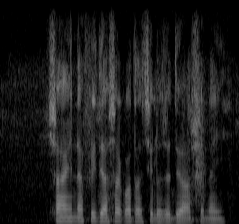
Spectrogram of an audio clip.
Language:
Bangla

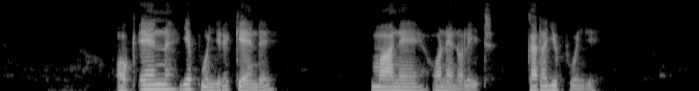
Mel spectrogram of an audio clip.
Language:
Luo (Kenya and Tanzania)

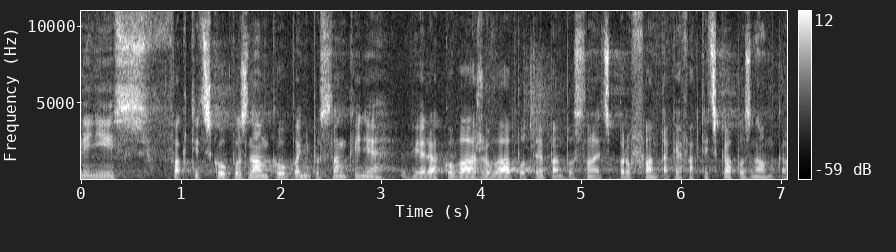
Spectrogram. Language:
Czech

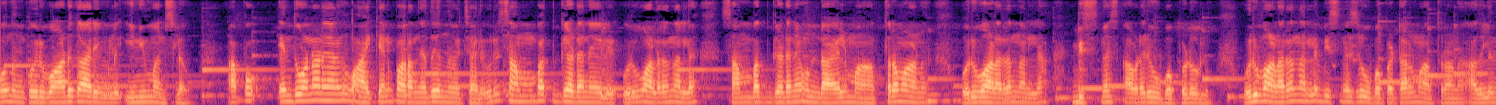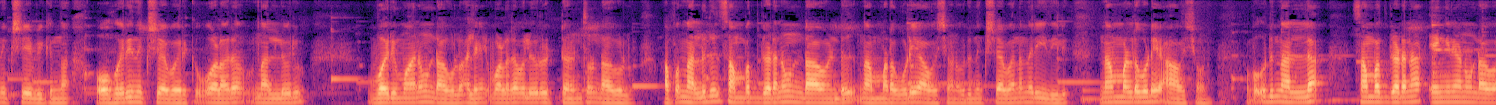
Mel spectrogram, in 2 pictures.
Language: Malayalam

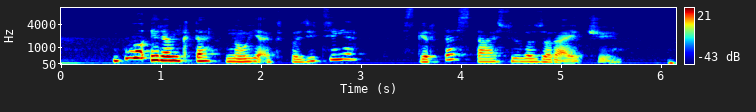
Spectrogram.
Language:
Lithuanian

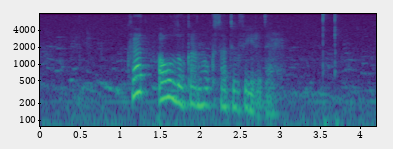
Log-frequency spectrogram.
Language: Faroese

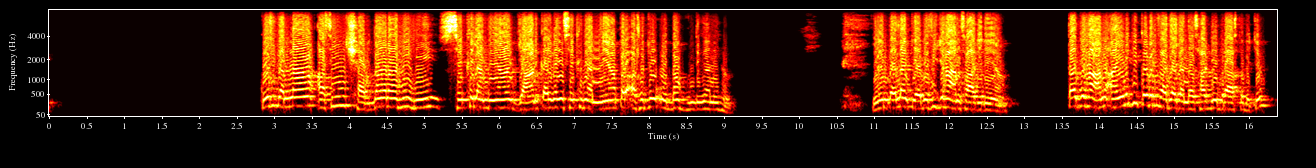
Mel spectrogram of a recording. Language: Punjabi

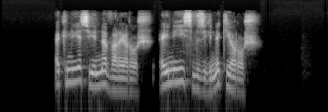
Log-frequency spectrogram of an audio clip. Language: Kabyle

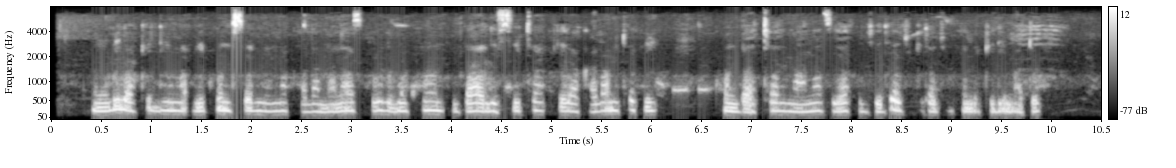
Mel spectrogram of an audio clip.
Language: Nubi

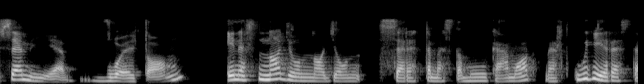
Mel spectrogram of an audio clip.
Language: Hungarian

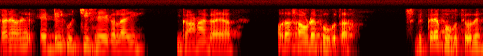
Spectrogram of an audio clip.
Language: Punjabi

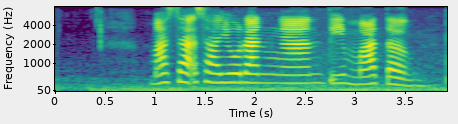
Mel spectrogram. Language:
Javanese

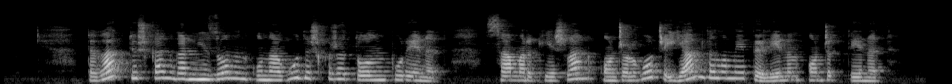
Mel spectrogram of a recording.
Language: Mari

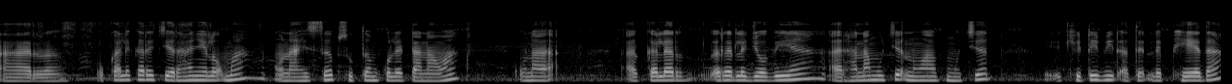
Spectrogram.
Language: Santali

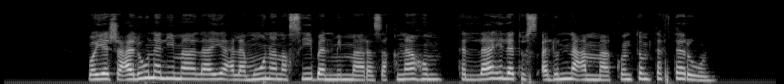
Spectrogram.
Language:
Arabic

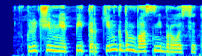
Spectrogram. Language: Russian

